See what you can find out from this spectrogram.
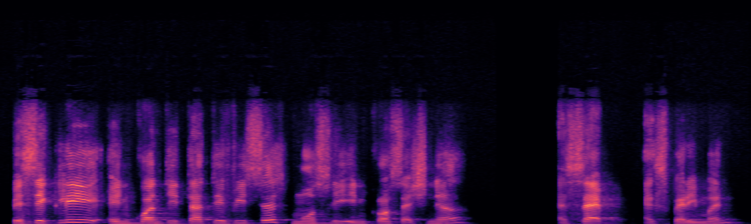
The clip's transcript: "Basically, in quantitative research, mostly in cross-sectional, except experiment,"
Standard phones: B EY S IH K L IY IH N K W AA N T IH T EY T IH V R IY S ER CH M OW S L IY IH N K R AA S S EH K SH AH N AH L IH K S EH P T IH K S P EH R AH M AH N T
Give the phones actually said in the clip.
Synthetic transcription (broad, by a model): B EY S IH K L IY IH N K W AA N T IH T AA T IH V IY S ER S M OW S L IY IH N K R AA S S EH K SH AH N AH L IH K S EH P T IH K S P EH R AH M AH N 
